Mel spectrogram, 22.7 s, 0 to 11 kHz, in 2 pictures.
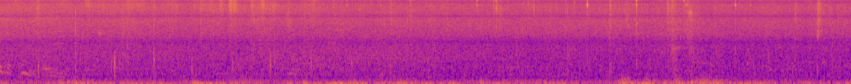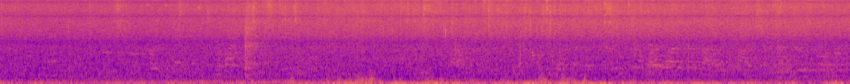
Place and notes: Blätterrauschen. Große Bergstraße. 31.10.2009 - Große Bergstraße/Möbelhaus Moorfleet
